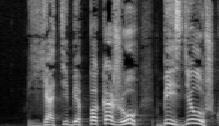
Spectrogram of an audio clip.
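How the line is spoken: Shouting. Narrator (Russian): закричала она

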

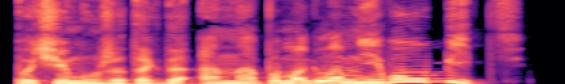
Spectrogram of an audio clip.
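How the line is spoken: Heated outburst. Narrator (Russian): В запале выкрикнула Денисова

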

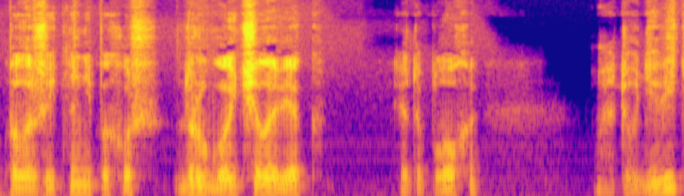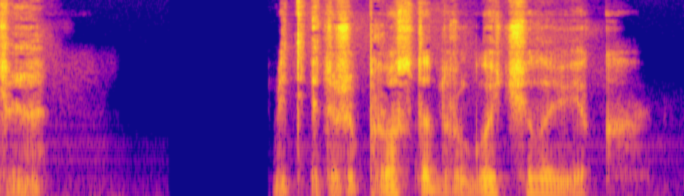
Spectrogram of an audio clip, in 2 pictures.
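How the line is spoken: Soft singsong. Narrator (Russian): тихо пропел он

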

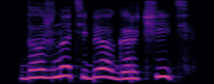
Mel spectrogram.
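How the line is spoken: Mocking. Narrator (Russian): насмешливо произнесла Брайс

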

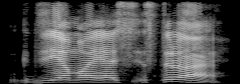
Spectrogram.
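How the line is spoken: Drunken shout. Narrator (Russian): крикнул Визерис голосом, полным вина

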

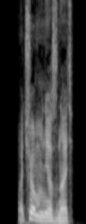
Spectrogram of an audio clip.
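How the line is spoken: Snapping retort. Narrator (Russian): огрызнулся Рогдай

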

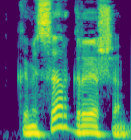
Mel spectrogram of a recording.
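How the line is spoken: Sighing. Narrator (Russian): вздохнула Маура

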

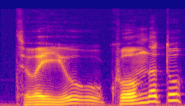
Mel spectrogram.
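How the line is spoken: Hoarse frightened question. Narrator (Russian): хрипло переспросила Таша, затравленно

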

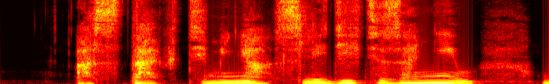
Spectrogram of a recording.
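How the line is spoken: Quick whisper in ear. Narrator (Russian): быстро шепнула она мне на ухо

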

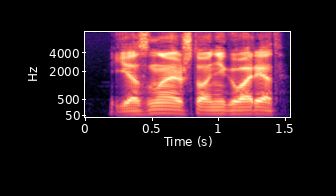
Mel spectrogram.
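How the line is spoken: Irritated interruption, captain. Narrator (Russian): раздраженно оборвал подчиненного капитан подлодки

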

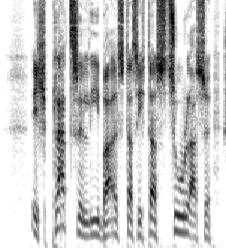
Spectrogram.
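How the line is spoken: Woman shouting. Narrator (German): schrie die Gefährtin Tscherewiks

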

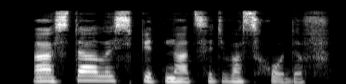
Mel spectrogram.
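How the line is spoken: Bored tone. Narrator (Russian): скучающим тоном произнес

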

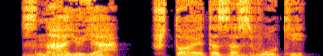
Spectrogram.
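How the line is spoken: Whispered. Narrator (Russian): шепнула Розине Дэви Айо

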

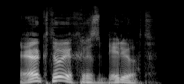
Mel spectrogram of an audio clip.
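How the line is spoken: Gloomy reply. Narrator (Russian): мрачно ответил Добрыня

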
